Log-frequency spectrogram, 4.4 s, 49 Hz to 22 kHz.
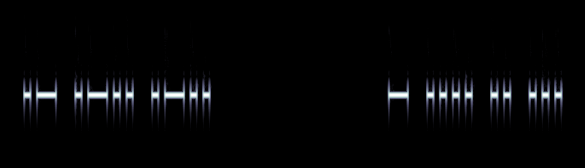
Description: Morse code, heard as a keyed tone, about 25 wpm, 700 Hz. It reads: ALL THIS
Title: 4x Word-Spacing - Sentences from Top 200 Words - 25wpm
